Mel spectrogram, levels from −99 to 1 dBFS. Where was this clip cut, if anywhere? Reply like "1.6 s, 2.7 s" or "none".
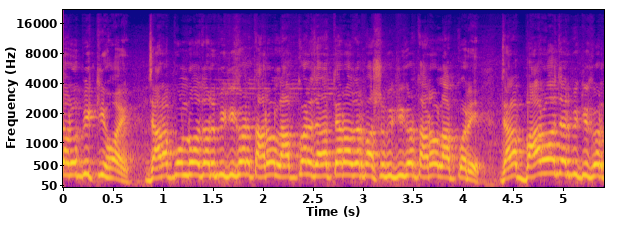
none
